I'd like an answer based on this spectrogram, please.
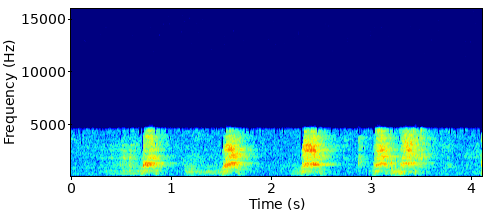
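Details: Small pet Chihuahua barks: four or five sharp, high yaps spaced under a second apart, some slightly doubled.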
